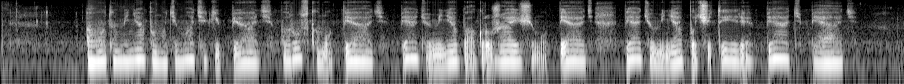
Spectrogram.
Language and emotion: Russian, sad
